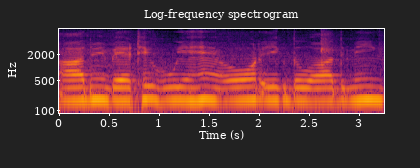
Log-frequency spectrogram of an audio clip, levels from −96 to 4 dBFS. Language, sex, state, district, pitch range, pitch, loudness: Hindi, male, Chhattisgarh, Raigarh, 170-180 Hz, 170 Hz, -26 LUFS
